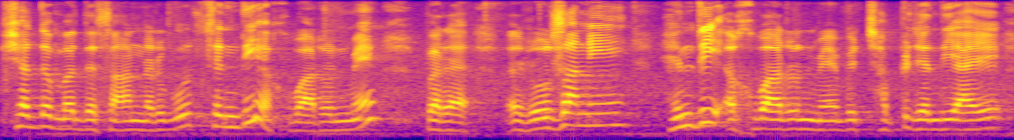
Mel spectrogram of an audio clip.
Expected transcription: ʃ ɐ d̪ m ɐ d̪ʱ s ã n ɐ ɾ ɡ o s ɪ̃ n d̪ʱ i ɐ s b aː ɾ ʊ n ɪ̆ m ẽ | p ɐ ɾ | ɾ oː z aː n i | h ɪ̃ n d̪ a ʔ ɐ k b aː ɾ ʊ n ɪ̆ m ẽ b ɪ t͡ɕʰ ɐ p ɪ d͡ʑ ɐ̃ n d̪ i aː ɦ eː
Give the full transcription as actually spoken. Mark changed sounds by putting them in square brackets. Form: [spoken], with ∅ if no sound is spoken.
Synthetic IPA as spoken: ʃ ɐ d̪ m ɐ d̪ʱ s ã n ɐ ɾ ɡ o s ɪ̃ n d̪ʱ i ɐ [x] b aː ɾ ʊ n ɪ̆ m ẽ | p ɐ ɾ | ɾ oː z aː n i | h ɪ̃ n d̪ [i] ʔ ɐ [x] b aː ɾ ʊ n ɪ̆ m ẽ b ɪ t͡ɕʰ ɐ p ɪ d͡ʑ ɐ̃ n d̪ i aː ɦ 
